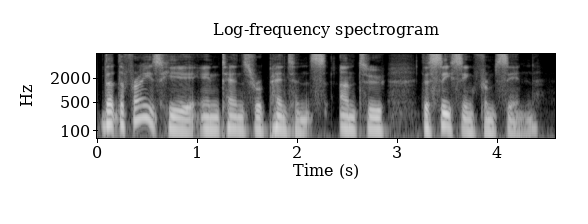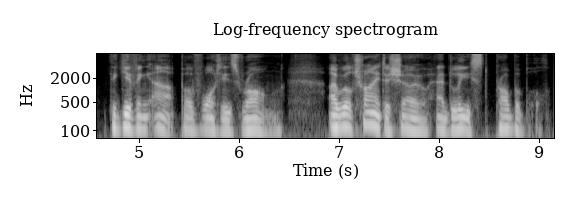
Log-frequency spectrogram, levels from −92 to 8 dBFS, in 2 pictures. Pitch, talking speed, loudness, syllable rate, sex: 105 Hz, 170 wpm, -19 LUFS, 4.8 syllables/s, male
